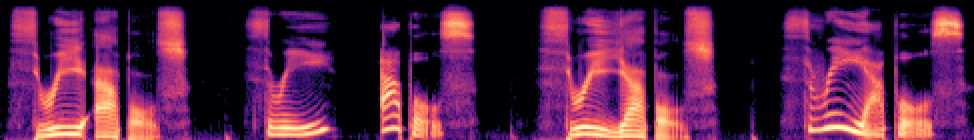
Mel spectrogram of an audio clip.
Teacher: The Y appears when your mouth is wide, like a smile. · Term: the Y sound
